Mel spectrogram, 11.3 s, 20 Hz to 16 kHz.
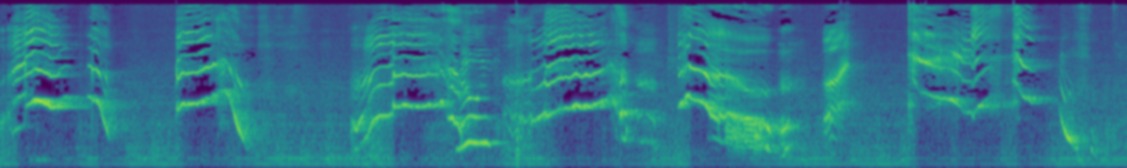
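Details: Dog giving dolphin-like squeaks, recorded 1-2-2011 at 3:43 pm: a steady series of shrill, warbling whines, each falling in pitch and lasting about a second, with brief pauses between them.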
